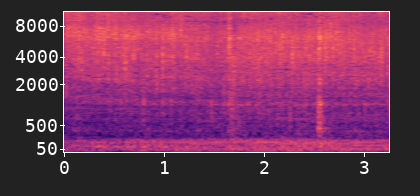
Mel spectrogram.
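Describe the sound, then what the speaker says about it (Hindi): Onions fry hard in hot mustard oil, a loud, continuous sizzling hiss with a couple of faint stirring scrapes and clicks, no voices over it. "ये देख सकते हैं तेल में मैंने प्याज डाल दिया हूँ और क्या ही मस्त तरीके से फ्राई हो रहा है"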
